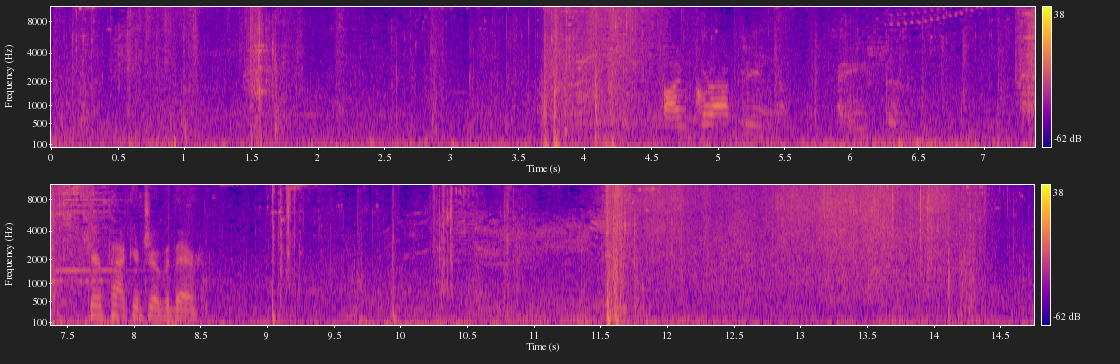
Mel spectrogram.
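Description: Footsteps run quickly over ground and grass.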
